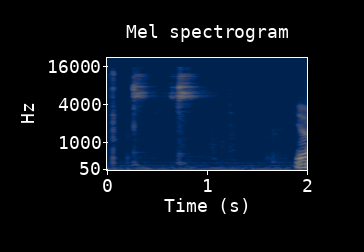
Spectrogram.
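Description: A few brief, quiet jingling shakes of hand percussion in the first second, with low room noise between them. A man's voice begins right at the end.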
